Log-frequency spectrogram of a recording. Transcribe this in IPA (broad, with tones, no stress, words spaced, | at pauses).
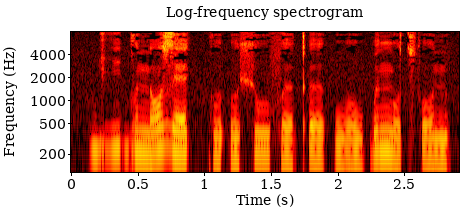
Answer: ɡʱi˦ɡʊ˧n ɾɔ˦zɛ˨˦kːʊː˨ʔʊ˨ ʃuː˧fəː˨˦kʼə˧ | wo˨wɓə˦ŋo˨t͡sʼo˧n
